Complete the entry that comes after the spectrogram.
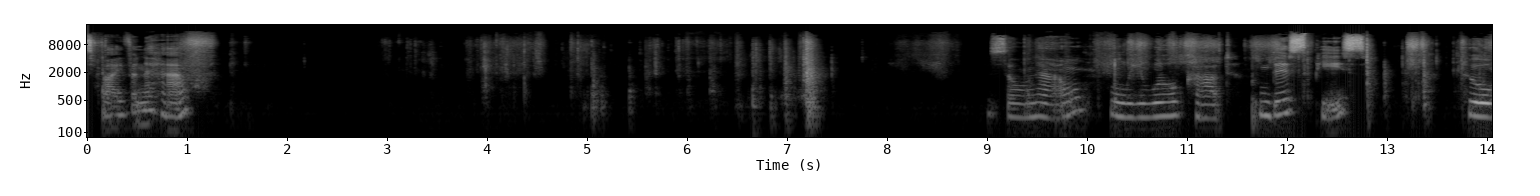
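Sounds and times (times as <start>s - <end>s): paper rustling: 3.0s - 7.3s, 10.0s - 14.0s.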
